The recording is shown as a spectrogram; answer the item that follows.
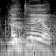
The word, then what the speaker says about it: Adele: casting the proper concert did you know that we've been pronouncing Adele's name wrong Adele is it a deli it's supposed to be Adele Adele Adele how else can you say it he came and asked me how I say my name and I was like Adele Adele Adele like uh actually hyphen d-a-l-e a Dale but she's got like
